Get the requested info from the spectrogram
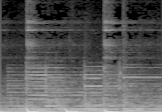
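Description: Background music with a steady beat: deep kick-drum hits about twice a second under sustained melodic notes. The beat drops out near the end.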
